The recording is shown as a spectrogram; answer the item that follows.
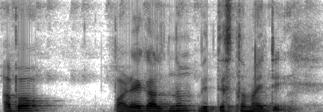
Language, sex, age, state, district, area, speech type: Malayalam, male, 45-60, Kerala, Kasaragod, rural, spontaneous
